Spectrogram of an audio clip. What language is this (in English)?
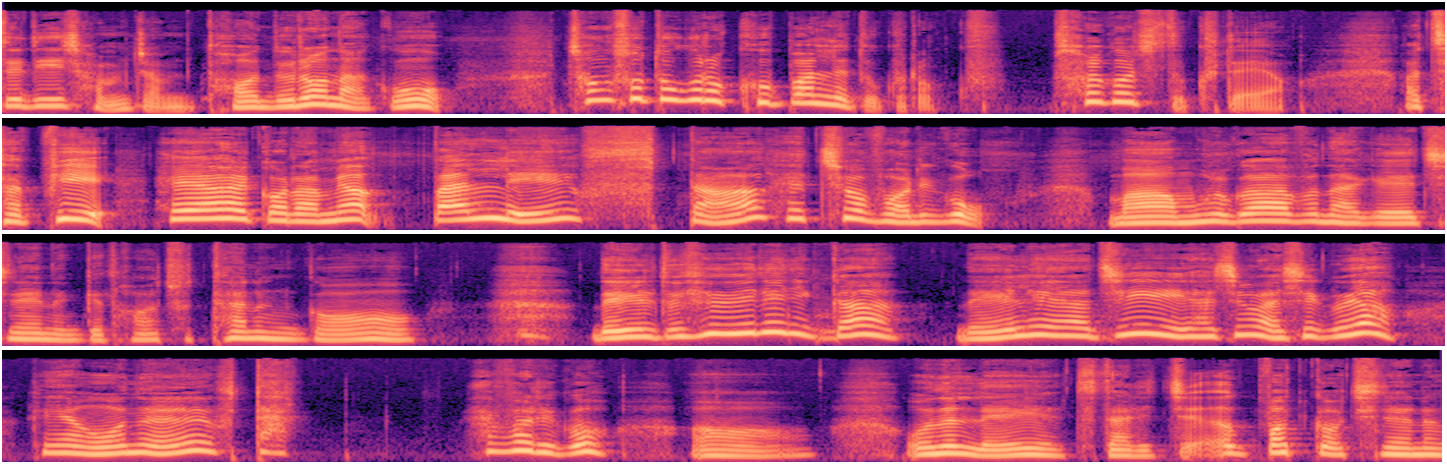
Korean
